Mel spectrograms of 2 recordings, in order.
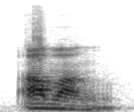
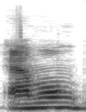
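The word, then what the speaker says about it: among: দেখেন, আমাদেরকে বলা হয়েছে এই যে বিটুইন এবং আমাং, আমরা অনেকে অ্যামং পড়ে আসছি, উচ্চারণ আমাং।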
